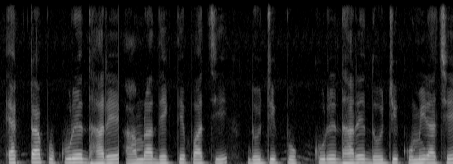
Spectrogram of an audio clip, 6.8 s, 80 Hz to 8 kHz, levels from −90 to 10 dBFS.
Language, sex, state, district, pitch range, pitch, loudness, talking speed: Bengali, male, West Bengal, Kolkata, 155-175 Hz, 165 Hz, -26 LUFS, 115 wpm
